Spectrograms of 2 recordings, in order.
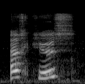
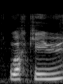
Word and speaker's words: Arceus: et ici nous avons Arceus warcheus ça dépend comment vous prononcez qui est également signé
